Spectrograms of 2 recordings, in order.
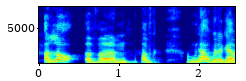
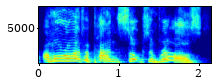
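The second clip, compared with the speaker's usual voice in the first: ordinary delivery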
